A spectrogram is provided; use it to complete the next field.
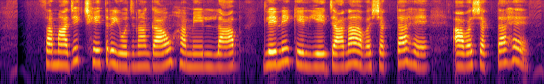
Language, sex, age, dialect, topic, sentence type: Magahi, female, 18-24, Southern, banking, question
